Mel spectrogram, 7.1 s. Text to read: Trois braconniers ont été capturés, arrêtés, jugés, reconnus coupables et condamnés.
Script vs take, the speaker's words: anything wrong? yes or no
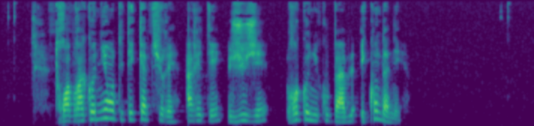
no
